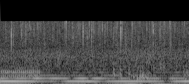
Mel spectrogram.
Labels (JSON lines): {"label": "biophony, midshipman", "recorder": "SoundTrap 500"}
{"label": "biophony, croak", "recorder": "SoundTrap 500"}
